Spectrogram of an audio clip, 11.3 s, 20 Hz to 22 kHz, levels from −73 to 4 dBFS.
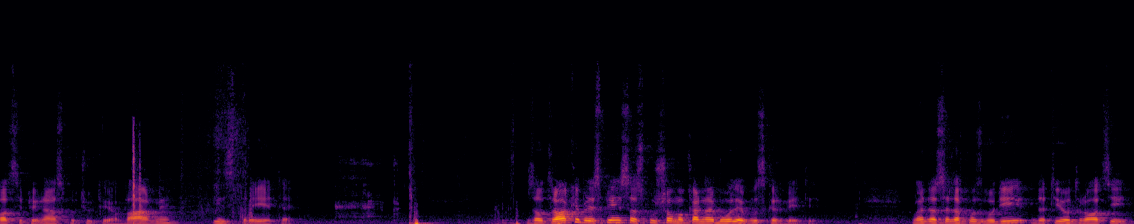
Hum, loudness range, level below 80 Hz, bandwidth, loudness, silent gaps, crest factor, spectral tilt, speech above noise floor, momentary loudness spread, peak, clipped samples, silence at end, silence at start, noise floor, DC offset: none; 11 LU; -44 dBFS; 16 kHz; -25 LUFS; none; 20 dB; -6.5 dB/octave; 30 dB; 16 LU; -6 dBFS; under 0.1%; 0 s; 0 s; -54 dBFS; under 0.1%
